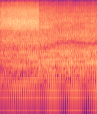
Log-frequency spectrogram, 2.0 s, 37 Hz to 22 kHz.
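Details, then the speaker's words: CAT 5DX40G pump on a North Star 3000 psi pressure washer, after resealing and valve replacement to fix vibration and low pressure, running under load: steady even small-engine drone with spray hiss, no surging or shake; healthy at full pressure. "see I'm moving that tree out there that tree's a good 20 yards 60 feet now the wind is blowing back at me yeah I think it is feels good"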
